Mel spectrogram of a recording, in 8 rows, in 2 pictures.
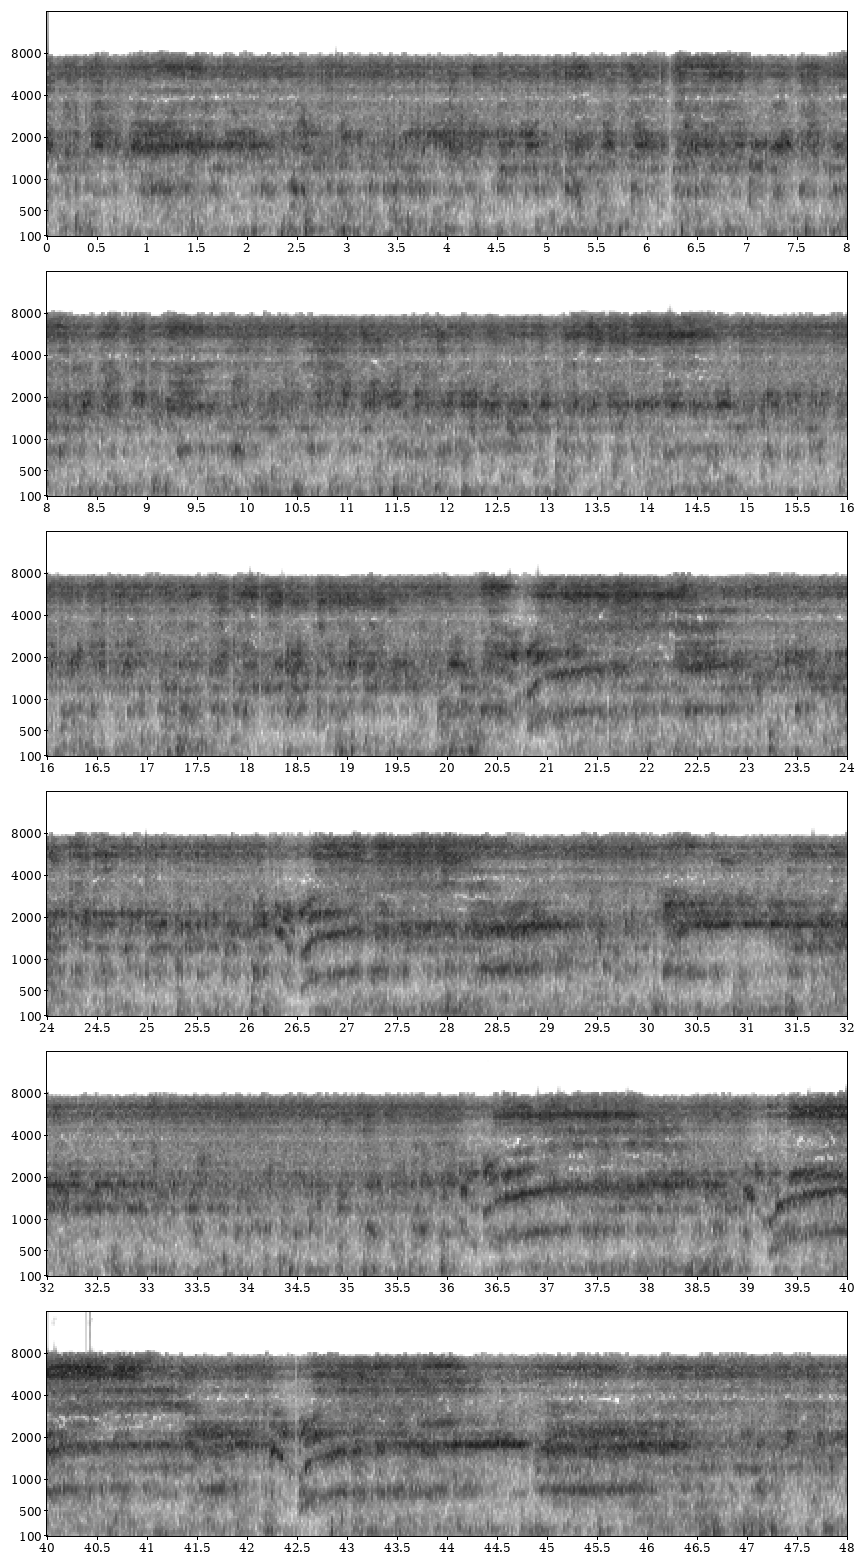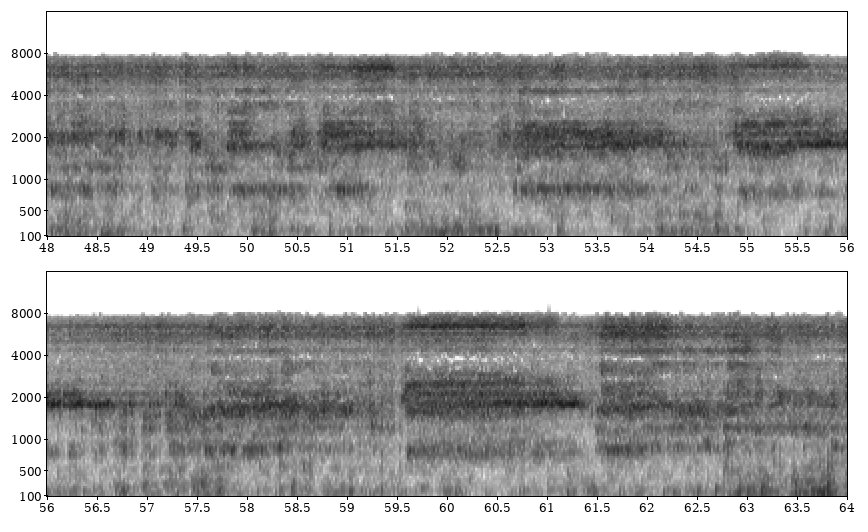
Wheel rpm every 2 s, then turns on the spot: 230, 230, 230, 230, 230, 230, 230, 230, 230, 230, 210, 220, 230, 200, 220, 230, 230, 230, 190, 210, 210, 200, 220, 230, 230, 230, 230, 220, 230, 230, 220, 230.
none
